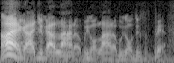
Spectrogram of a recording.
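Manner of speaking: very loud, deep, booming, barely intelligible coach yell. Imitating a man who needed an interpreter as he told the guys to line up, like a guy from The Waterboy. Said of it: "He sounded like a guy from Bobby Boucher or something".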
